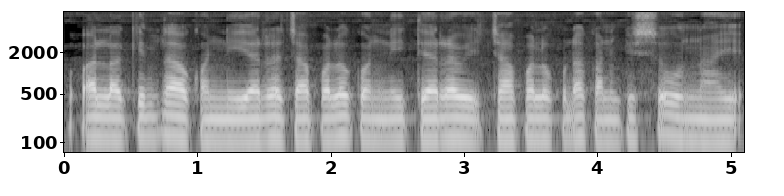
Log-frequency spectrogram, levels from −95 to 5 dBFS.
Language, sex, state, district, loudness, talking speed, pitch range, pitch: Telugu, male, Andhra Pradesh, Sri Satya Sai, -16 LUFS, 130 wpm, 110-115 Hz, 115 Hz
